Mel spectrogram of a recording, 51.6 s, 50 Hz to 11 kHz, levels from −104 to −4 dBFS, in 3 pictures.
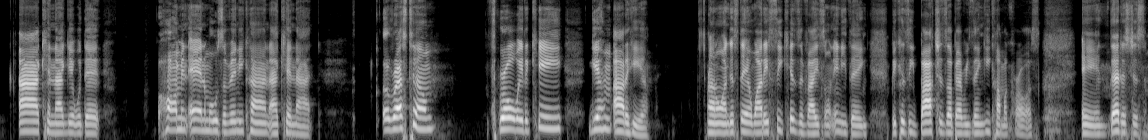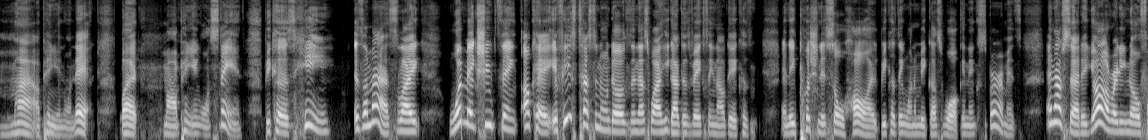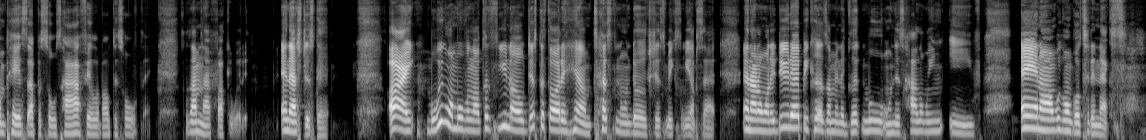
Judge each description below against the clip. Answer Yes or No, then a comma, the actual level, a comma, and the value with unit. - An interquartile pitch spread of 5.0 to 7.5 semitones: Yes, wide, 5.5 semitones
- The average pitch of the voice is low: No, medium, 185 Hz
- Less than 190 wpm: No, average, 200 wpm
